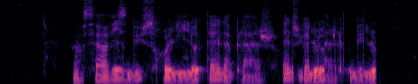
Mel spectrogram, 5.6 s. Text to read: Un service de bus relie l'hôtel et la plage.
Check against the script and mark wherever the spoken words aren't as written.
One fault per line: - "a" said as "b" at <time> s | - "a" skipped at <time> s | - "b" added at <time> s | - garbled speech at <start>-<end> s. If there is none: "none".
- "de" skipped at 1.7 s
- "et" skipped at 3.0 s
- garbled speech at 3.8-5.0 s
